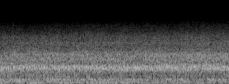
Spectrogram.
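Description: Steady stadium crowd noise from a full football stadium, an even wash of many voices with no single sound standing out.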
